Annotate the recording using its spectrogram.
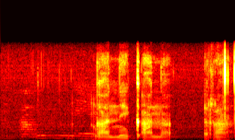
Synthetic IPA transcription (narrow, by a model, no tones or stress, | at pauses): ŋɡʱanɛkʼana | ra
